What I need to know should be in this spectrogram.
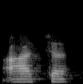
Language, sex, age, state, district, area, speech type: Bengali, male, 18-30, West Bengal, Howrah, urban, conversation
